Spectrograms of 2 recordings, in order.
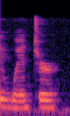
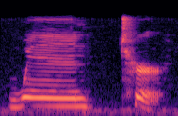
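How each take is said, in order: First: Said in the usual way. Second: "winter" split slowly into win, ter; syllable by syllable. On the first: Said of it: "when I say winter". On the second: Shown as a demonstration. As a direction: count out "winter" as two separate beats. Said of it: "I hear two syllables".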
